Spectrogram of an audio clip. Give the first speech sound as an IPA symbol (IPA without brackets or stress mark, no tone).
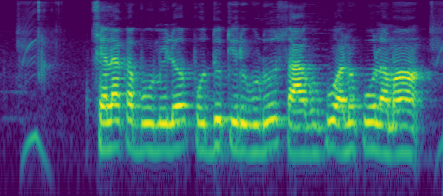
t͡ʃ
